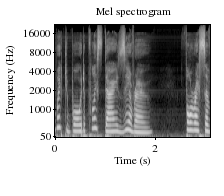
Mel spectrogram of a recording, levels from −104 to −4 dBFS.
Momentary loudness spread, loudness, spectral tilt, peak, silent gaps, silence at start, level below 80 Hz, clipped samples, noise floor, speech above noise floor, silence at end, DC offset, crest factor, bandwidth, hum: 9 LU; -25 LUFS; -3.5 dB/octave; -6 dBFS; none; 0 s; -40 dBFS; under 0.1%; -61 dBFS; 36 dB; 0 s; under 0.1%; 20 dB; over 20 kHz; none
